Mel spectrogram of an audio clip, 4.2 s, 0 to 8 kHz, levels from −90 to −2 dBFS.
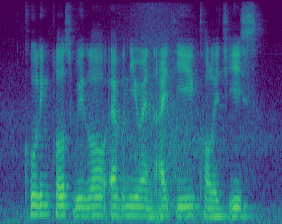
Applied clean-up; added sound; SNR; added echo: none; Car passing by; 18 dB; none.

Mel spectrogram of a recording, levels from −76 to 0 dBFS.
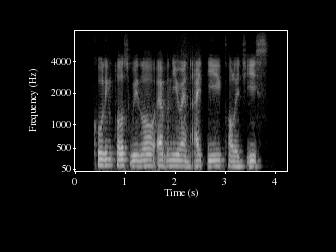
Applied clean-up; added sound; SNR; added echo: neural mask model RNNoise.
